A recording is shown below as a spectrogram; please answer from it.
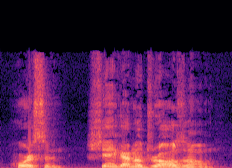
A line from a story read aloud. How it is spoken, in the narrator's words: Tony yelled to me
